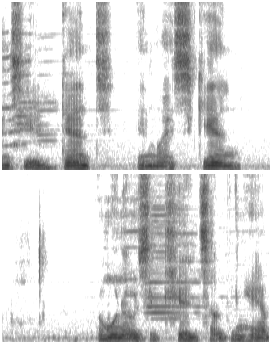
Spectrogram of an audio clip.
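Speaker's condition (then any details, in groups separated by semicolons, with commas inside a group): Cerebral palsy; from birth, umbilical cord around neck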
